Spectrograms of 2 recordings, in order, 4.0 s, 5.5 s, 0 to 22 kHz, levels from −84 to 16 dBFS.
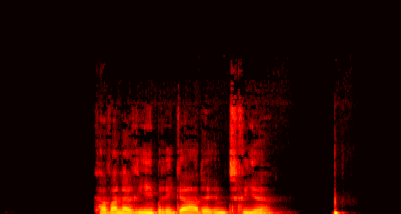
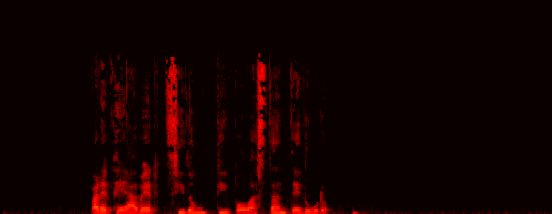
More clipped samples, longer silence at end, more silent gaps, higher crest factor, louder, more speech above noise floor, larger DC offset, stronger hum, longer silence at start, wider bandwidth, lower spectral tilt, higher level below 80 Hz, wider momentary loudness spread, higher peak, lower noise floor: neither; second, 0.6 s vs 1.95 s; neither; about the same, 18 dB vs 22 dB; first, -21 LUFS vs -43 LUFS; first, over 71 dB vs 33 dB; neither; neither; about the same, 0.95 s vs 0.9 s; second, 12.5 kHz vs 16.5 kHz; first, -7.5 dB/octave vs -4 dB/octave; first, -52 dBFS vs -86 dBFS; about the same, 8 LU vs 6 LU; first, -4 dBFS vs -26 dBFS; first, under -90 dBFS vs -76 dBFS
